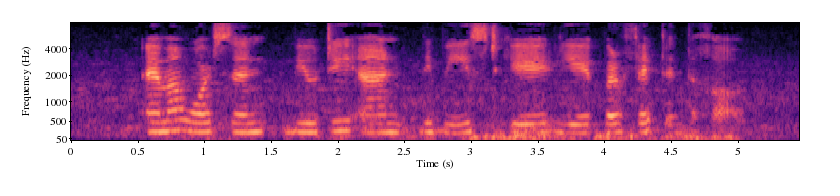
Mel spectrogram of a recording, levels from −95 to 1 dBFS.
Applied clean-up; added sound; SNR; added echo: none; none; none; none.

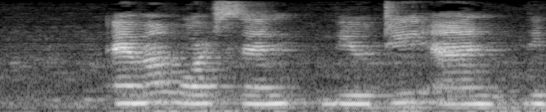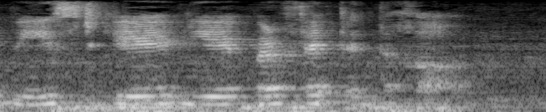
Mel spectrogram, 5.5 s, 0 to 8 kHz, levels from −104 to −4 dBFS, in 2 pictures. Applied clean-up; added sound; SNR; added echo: none; none; none; reverberation time 0.3 s.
